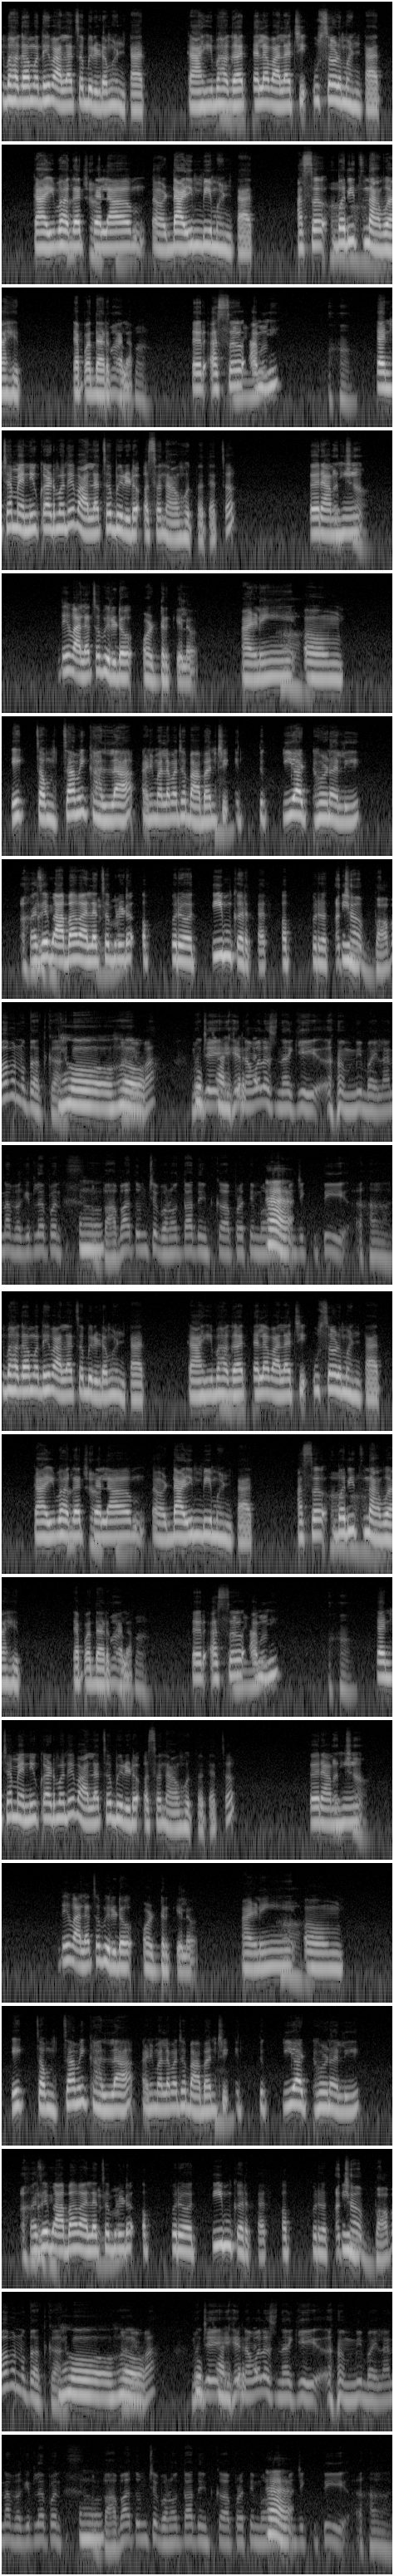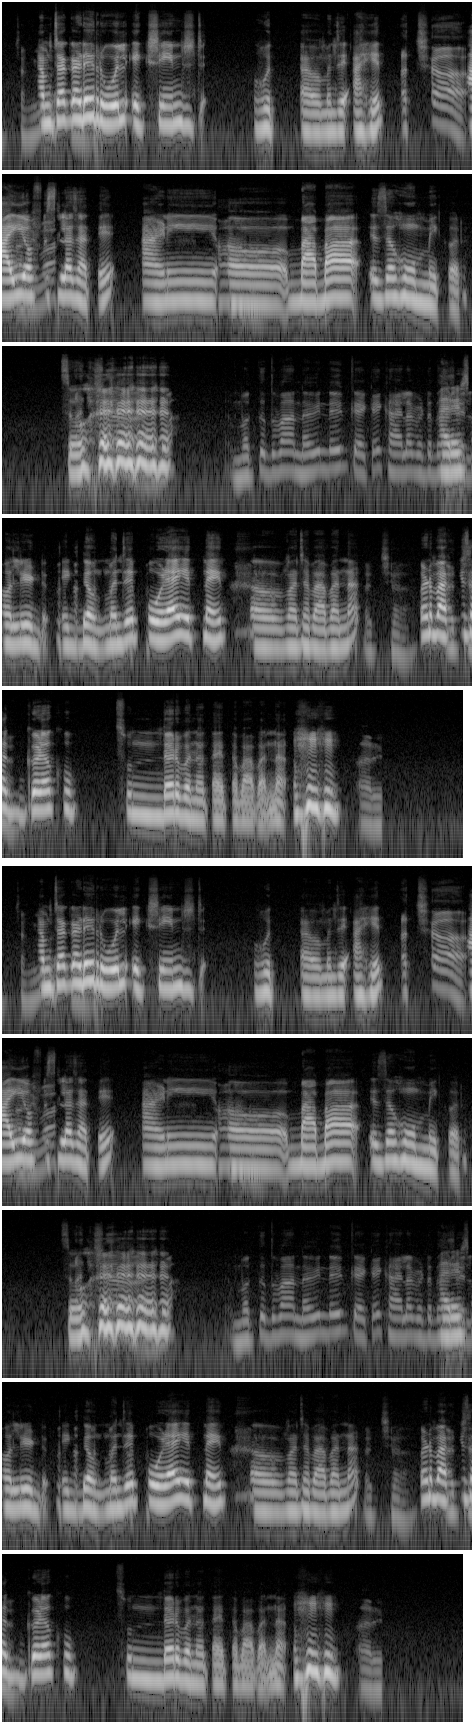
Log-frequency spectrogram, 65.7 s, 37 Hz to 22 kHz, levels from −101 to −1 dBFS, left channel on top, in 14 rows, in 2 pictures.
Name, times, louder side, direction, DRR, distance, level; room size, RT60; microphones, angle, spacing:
voice 1, 0.0-1.7 2.2-4.5 5.1-7.7 8.2-9.6 10.3-11.0 11.7-12.7 13.9-16.9 17.8-18.4 19.5-21.1 21.7-22.9 23.6-27.8 28.5-29.8 30.2-31.7 31.9-32.5 33.6-34.6 35.2-35.6 38.5-38.8 40.8-41.1 42.6-44.2 44.8-45.0 45.3-46.1 46.9-48.1 48.4-51.6 52.3-53.4 56.1-60.0 60.6-61.8 62.2-64.5, left 2 dB, 40° left, 1.7 m, -32 dB
voice 2, 5.5-6.2 8.6-9.3 10.5-11.1 12.1-12.7 13.3-13.7 18.1-18.5 22.1-22.6 26.1-26.3 28.4-28.9 29.3-29.7 32.2-33.7 34.3-34.8 35.2-43.1 46.3-47.5 49.1-49.6 52.4-53.4 53.9-56.5 57.1-57.2 58.7-58.9 59.5-59.6 60.0-60.5 60.8-61.2 64.7-64.9, left 1 dB, 15° left, 5.7 m, -48 dB
open air
head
